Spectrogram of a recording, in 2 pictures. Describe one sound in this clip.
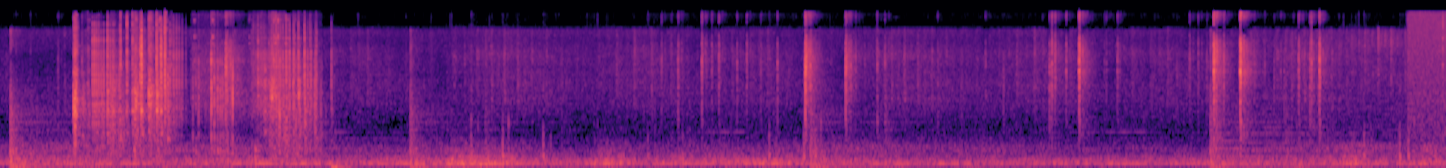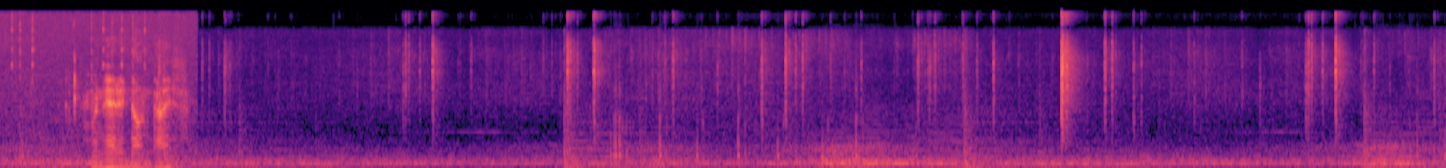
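Footsteps tread on a stone floor in an echoing space.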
